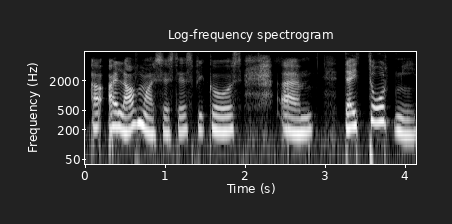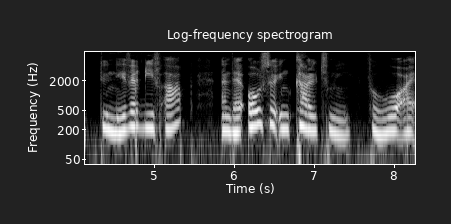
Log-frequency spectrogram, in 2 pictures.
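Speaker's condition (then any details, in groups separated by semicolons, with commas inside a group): Down syndrome; trisomy 21, present from birth in Bloemfontein, no speech therapy or physiotherapy in infancy, stimulated by mother; adult, about 35 years since birth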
